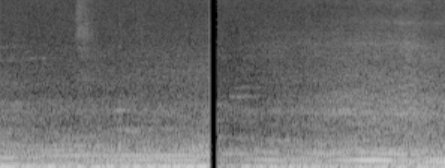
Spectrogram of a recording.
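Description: Steady low background rumble with a faint hum, cut to silence for an instant about two seconds in at an edit.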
